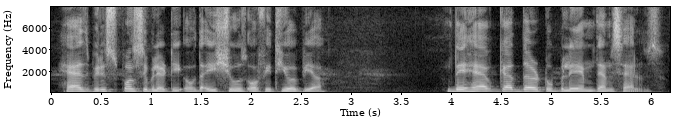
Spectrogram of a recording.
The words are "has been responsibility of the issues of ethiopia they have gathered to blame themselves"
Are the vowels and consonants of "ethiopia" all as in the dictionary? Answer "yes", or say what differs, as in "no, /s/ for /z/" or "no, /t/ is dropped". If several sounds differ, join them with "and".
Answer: no, /t/ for /θ/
